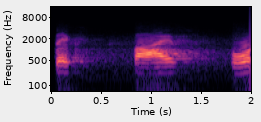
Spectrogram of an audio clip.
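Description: Speech only: three short phrases of a thin, narrow-band radio voice, space shuttle launch-control communications.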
